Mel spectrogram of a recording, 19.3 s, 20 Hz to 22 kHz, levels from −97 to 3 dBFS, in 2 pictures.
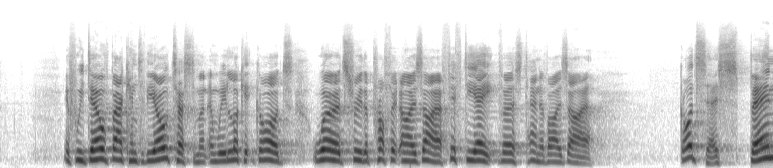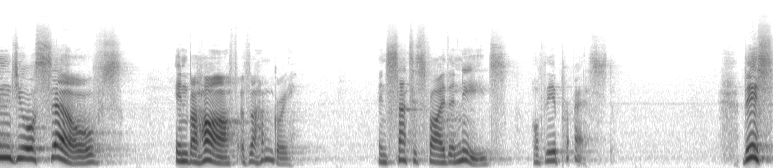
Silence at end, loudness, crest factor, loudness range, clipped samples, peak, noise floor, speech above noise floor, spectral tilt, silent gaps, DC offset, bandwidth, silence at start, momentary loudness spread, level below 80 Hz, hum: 0 s; -26 LUFS; 22 dB; 11 LU; under 0.1%; -6 dBFS; -75 dBFS; 49 dB; -6.5 dB/octave; none; under 0.1%; 9.2 kHz; 0.8 s; 17 LU; -88 dBFS; none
